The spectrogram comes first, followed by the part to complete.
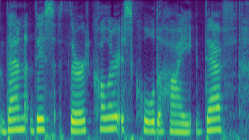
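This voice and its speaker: With a Dutch accent, a woman with a fairly high pitch and a dark, mellow tone speaks at a fairly slow pace with ordinary pitch variation, on a very clean recording with a silent background. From Netherlands. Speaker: nail polish youtuber. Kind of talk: product review voiceover. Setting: recorded voiceover. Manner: hesitant, many fillers.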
